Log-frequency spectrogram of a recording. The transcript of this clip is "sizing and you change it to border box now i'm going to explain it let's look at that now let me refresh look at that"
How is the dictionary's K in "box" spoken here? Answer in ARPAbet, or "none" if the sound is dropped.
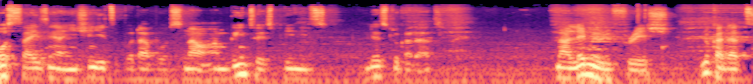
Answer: none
